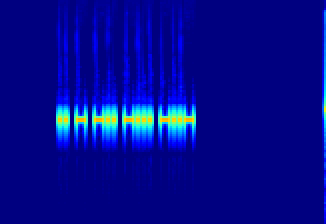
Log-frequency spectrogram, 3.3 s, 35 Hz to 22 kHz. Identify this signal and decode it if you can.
Morse code, heard as a keyed tone, about 43 wpm, 700 Hz. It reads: ITDBX
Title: Code Groups - 5 Letters - 40wpm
